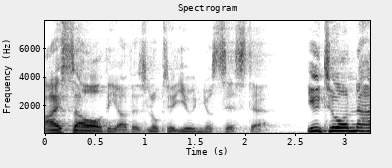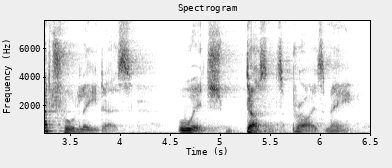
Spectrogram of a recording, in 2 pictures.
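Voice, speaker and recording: A man at medium pitch puts on a character voice. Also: moderate pace. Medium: audio drama. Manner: taunting, playful, menacing.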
